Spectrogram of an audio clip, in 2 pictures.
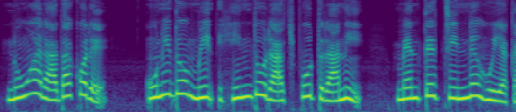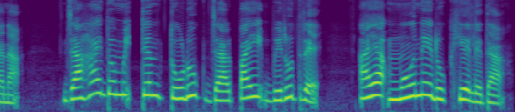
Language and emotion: Santali, neutral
